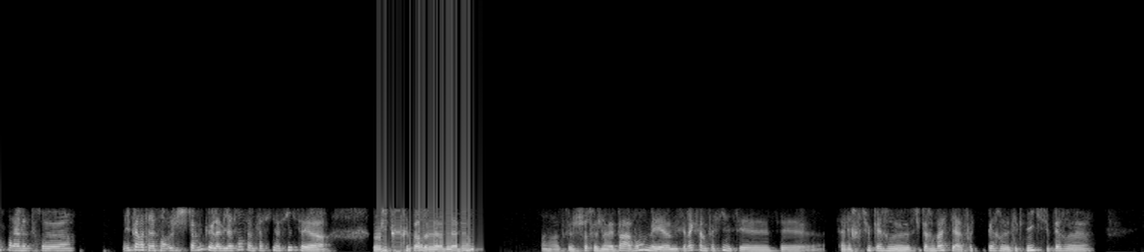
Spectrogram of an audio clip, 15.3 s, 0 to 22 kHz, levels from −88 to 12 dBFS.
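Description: Throughout, the speech carries the AMR narrowband mobile codec's signature: a hard ceiling at 4 kHz, visible as an empty spectrogram above that line, and a buzzy, synthetic edge that fits a low bitrate of about 8 kbps, where the vocal-tract model runs short of pulses.

From 5.02 to 6.81 s, the speech turns into a rigid metallic drone with robotic sound from repeated short buffers, likely caused by audio arriving late while roughly half of it is replaced by loops of the last buffer. The fixed 93.8 Hz buzz suggests repeats of about 10.7 ms, appearing as evenly spaced vertical striations and identical waveform cycles.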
